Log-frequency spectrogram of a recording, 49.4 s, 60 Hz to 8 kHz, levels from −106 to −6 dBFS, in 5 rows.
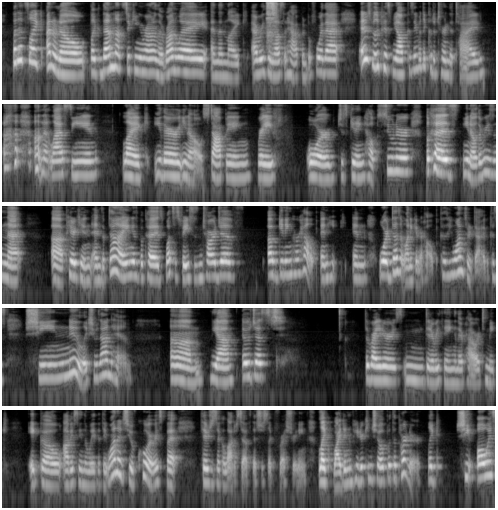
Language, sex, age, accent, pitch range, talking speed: English, female, 10-29, American, 210-265 Hz, 180 wpm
